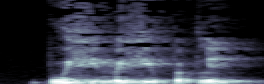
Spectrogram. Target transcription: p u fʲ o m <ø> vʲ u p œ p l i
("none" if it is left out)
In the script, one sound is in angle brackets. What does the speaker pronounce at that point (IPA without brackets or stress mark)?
œ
